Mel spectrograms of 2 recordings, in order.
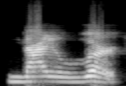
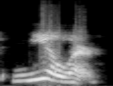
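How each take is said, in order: First: The first syllable sounds like 'nye'. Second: The first syllable sounds like 'nee'. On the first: The speaker calls it right. "We call [name] [name]" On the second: The speaker calls it wrong. "not Kneeler"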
